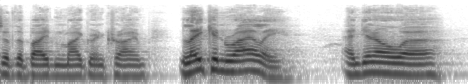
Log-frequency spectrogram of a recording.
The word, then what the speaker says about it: Laken Riley: Laken Riley. And, you know, Biden was unable to pronounce her name. Called her Lincoln Riley.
